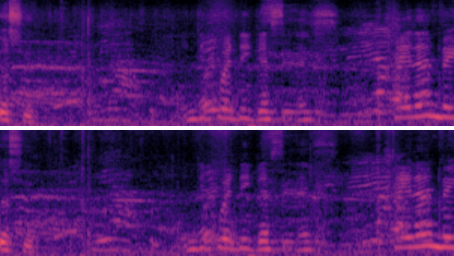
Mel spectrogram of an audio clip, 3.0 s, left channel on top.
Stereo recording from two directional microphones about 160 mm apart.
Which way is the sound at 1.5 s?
Centre (ahead or behind).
